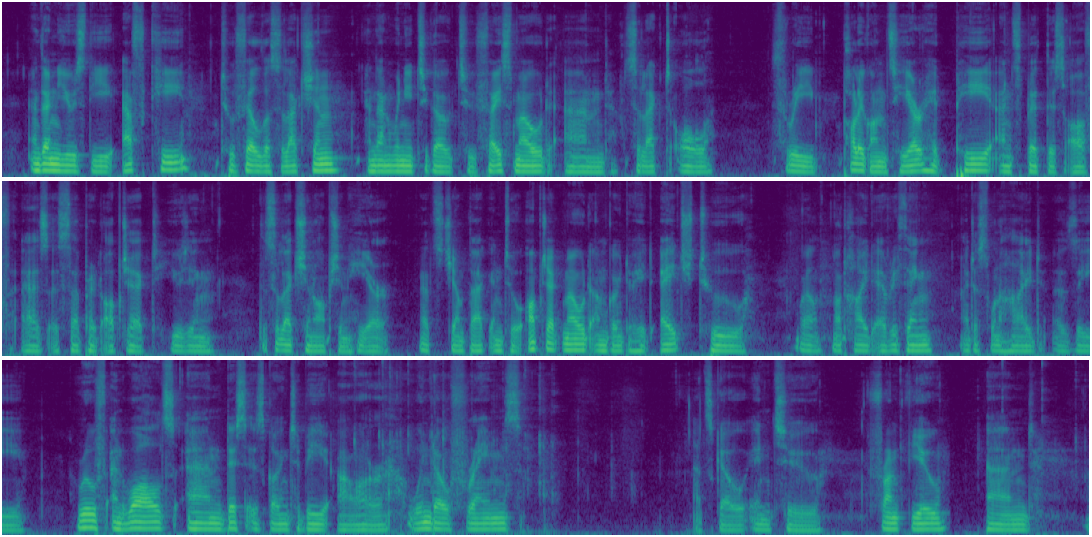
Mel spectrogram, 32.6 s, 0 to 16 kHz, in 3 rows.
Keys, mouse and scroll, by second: 0.0-0.1 typing, 2.2 f, 5.0 3, 5.9 click, 8.0 shift+click, 9.8 p, 14.3 click, 15.6 Tab, 17.9 h, 20.0 ctrl+z, 22.2 click, 24.2 click, 24.4 double click, 25.9-27.3 typing, 27.5 Return, 28.9 F4, 30.0 click, 31.1 F4, 31.3-31.8 scroll down 1, 32.1 shift+middle click.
